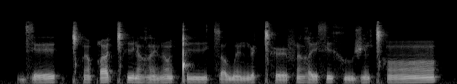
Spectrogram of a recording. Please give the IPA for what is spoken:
d͡z ɘ | ǀʰ ũ q u ǀʰ ɨ ɾ ə̃ ʁ ə̃ ð ɔ̃ ǃ ɨː t͡s ɔ w ə̃ ŋ ə˞ ǀʰ ə˞ f ə̃ ʁ ɨ s ɨ x u ʒ ə̃ ǀʰ ɔ̃ː

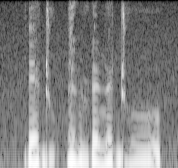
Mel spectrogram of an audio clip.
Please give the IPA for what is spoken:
ɾ e ɖʱ u k͡p ɛ̤ ɳ ṳ ɽ e ɳ e ɖʱ u

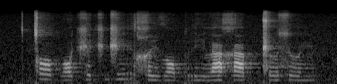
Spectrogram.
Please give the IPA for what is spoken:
ǀ ɔ˦˨ b ɔ˨ t͡ʃ ə˦ t͡ʃ d͡ʒ i˦ r χ i˨ ð ɔ˨ b r i˨ l a˦ x a˦˨ b ǁ ɵ˦ s ɵ˦ n

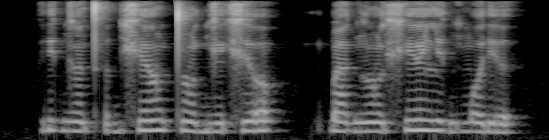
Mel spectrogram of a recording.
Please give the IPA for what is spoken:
ɾʲ ɨ ɡ ã tʼ ə ɡ xʲ ã lˠ t œ̃ lˠ ɡʲ ã xʲ ɔ | k͡p a ɡ œ̃ lˠ xʲ œ̃ lʲ ɜ ɡ m ɔ ɾʲ ə

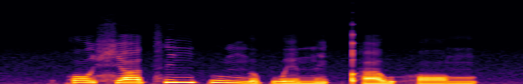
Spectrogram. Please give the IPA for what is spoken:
k ɔ˧ ɕ a˧ t͡s ĩ˦ ŋ p u˥˧ ŋ ə˧ p w e˧ n̪ ĩ˨ t̚ pʰ a˧ w h ɔ˧ ŋ

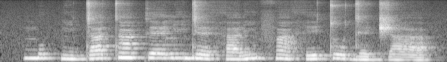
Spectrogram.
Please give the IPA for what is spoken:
m o˧ k͡p ĩ˨ d a˨˦ t ã˦ k ɛ˦ l ĩ˦ d ɛ˦˨ h a˧ ɾ ĩ˦ f ã˦˨ h e˨˦ t o˦˨ d ɛ˨ d͡ʒ a˨

